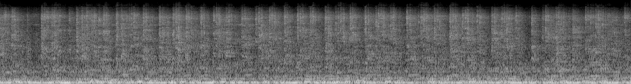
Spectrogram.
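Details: Pontiac 455 V8 just installed, running with no exhaust fitted. Loud open-header idle with sharp, even pulses at a steady rate and no misses or knocks. Normal idle.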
